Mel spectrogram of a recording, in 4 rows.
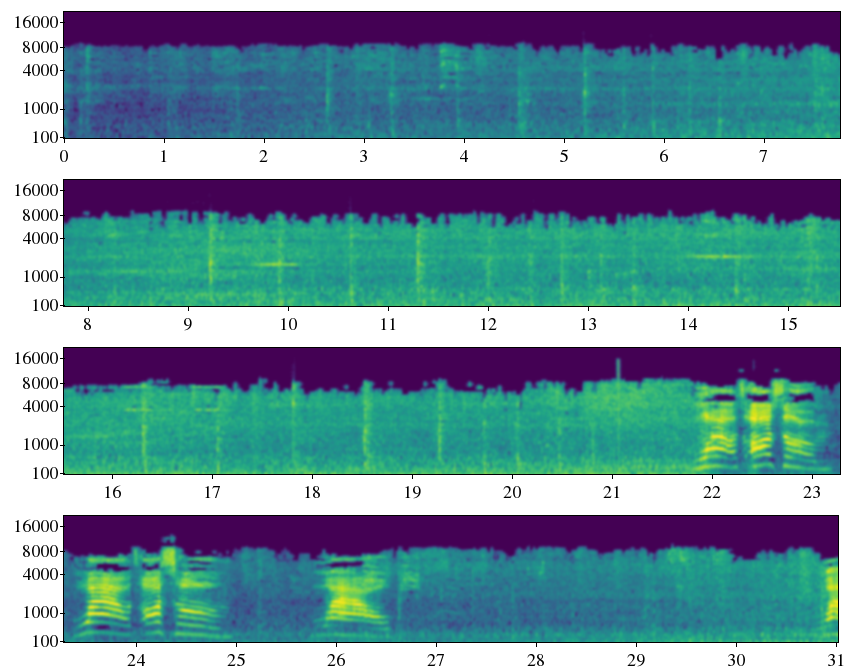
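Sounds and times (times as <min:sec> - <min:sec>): train coaches rumbling and rattling: 0:00.0 - 0:31.0
faint wheel squeals: 0:01.6 - 0:04.2, 0:09.6 - 0:10.3, 0:13.8 - 0:17.3
wheels clicking over rail joints: 0:09.0 - 0:14.9.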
